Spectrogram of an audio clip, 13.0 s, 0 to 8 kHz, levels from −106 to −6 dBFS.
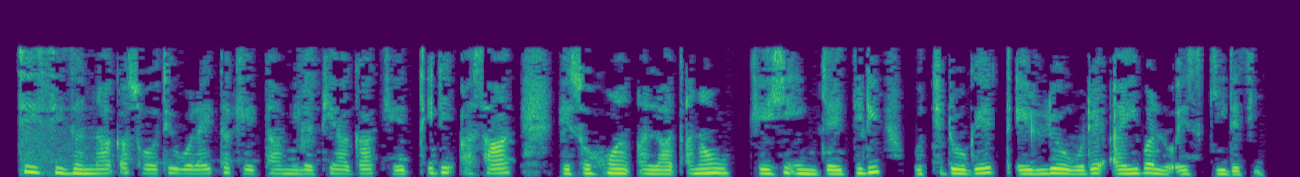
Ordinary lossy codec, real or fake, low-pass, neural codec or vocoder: MP3, 24 kbps; real; 7.2 kHz; none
